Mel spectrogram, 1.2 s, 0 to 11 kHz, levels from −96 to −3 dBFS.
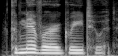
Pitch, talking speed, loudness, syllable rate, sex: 185 Hz, 305 wpm, -16 LUFS, 7.3 syllables/s, female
